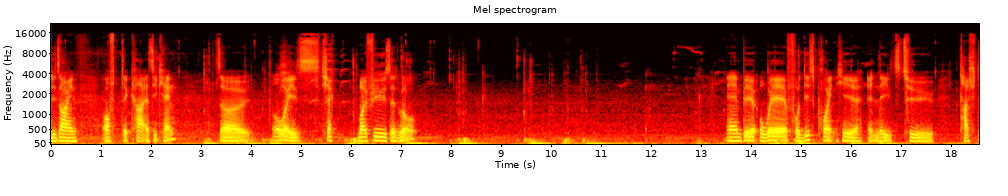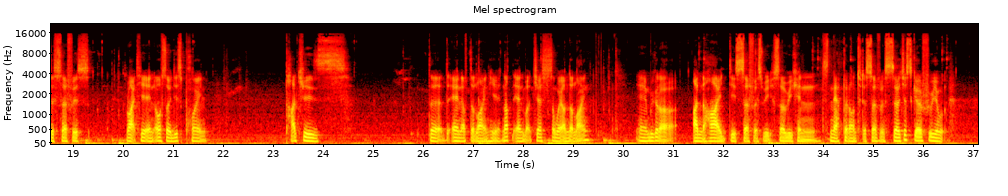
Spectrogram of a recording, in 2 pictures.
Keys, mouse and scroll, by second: 2.0 click, 3.0-3.8 scroll down 1, 4.0 shift+middle click, 4.5-5.5 scroll down 1, 5.5-9.9 drag, 9.9 scroll down 1, 10.3 shift+middle click, 10.8-11.5 scroll down 1, 11.5-13.4 scroll up 1, 13.4 middle click, 14.2 scroll up 1, 14.6 shift+middle click, 16.1 shift+middle click, 16.6-18.2 scroll down 1, 19.4 shift+middle click, 20.0-25.6 scroll down 1, 26.9-28.3 drag, 28.6-28.9 scroll up 1, 29.3 shift+middle click, 30.0-31.5 scroll up 1, 31.5 click, 35.5-36.3 scroll down 1, 36.3 click.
